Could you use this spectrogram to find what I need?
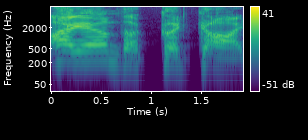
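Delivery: slow, high-pitched and unhinged delivery. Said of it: "sounds so insane".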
